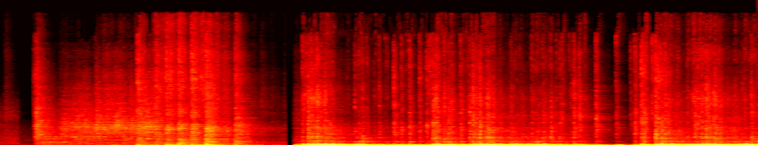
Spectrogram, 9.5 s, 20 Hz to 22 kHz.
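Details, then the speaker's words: 1975 Chevy C10 on first start of its newly rebuilt engine: cranks, then fires into a very loud, raw, booming idle that swells with throttle because the exhaust pipe fell off and is disconnected. ">> Dude, the exhaust fell off. That's why it's so loud."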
